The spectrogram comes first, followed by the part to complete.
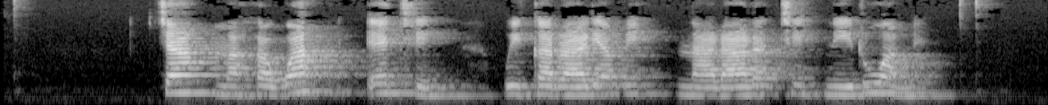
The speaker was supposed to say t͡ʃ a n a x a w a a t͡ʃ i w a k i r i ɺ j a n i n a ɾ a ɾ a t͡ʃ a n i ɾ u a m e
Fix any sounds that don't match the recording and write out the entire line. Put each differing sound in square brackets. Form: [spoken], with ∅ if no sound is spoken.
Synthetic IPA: t͡ʃ a [m] a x a w a [e] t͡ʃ i w [i] k [a] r [a] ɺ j a [m] i n a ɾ a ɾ a t͡ʃ [i] n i ɾ u a m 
